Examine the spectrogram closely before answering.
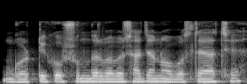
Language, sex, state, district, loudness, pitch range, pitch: Bengali, male, Tripura, Dhalai, -13 LUFS, 125-135 Hz, 130 Hz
